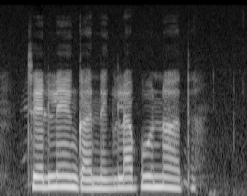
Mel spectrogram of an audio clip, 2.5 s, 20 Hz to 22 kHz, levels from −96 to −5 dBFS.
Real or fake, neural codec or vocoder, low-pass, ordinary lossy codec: real; none; 19.8 kHz; none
